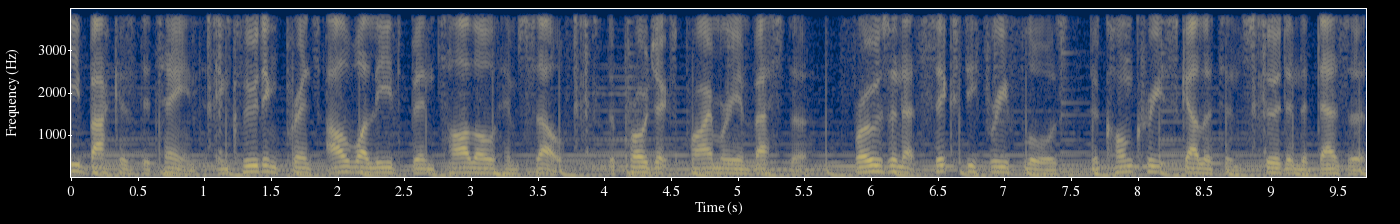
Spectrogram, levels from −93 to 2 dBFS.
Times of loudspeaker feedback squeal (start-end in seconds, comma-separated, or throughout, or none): none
